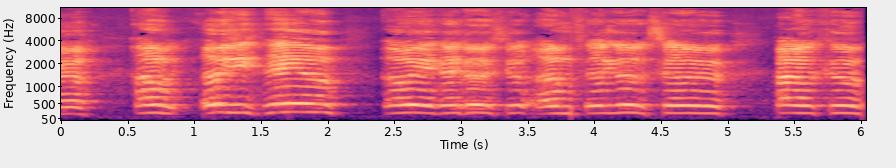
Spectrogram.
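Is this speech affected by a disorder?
Yes: cerebral palsy; speech disability.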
